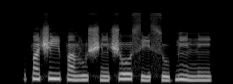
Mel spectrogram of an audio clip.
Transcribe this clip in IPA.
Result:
pã˧ʃiː˧pã˨vu˨ ʃĩ˨ʃoː˦si˨ su˨ɓĩ˦˨ nĩ˧

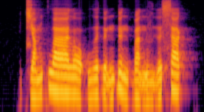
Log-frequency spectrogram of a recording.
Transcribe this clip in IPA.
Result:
t͡ɕa˨˦mkwaː˧lɔ˨˩ ʔu˧ə̯ɗə̰˧˥nɗə˨˩n ɓa̰˧˨nvɨ̰˧˥ə̯ sa˦˥k̚

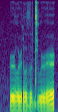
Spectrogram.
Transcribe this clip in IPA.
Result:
ɹoɹɾoðo djuɹə˞

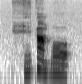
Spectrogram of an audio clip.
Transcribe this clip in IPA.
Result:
he̤kã bo

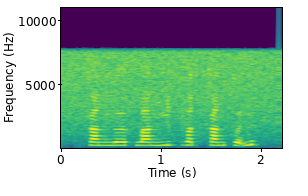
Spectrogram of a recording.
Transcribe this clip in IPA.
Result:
ka˧nŋəː˧ hwa˧ŋɲə˦˥p̚va˦˥t̚ ka˧nfə̰˧˥n

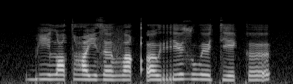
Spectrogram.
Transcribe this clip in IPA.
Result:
bi lutˤɦiz ə vʌqʼu rʲøz wøtʲe kɵ

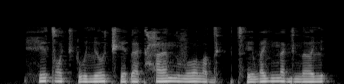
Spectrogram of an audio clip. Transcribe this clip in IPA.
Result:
hɪdɔt͡ʃʼu lʲot͡ʃʼɪɗæɡ ħæn volˠɪd | t͡sʼɪwæʎnæɡɪn ɜlʲ

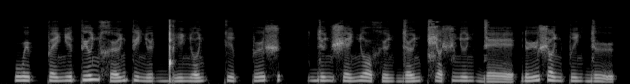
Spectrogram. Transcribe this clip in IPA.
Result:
wypːeʎipʲoʎ xøʎpʲɛʎy ɡ͡ǃiʎ oʎkːipːʉʃ | dyʎʃeʎoxyʎ døʎt͡ɕɔʃ ʎʉʎde | ɾyʃɔʎ piʎdʉ

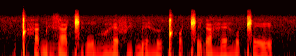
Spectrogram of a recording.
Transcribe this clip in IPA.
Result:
ǃʰaɡ͡be̤za ǁe̤ŋ͡mɔ̤ ɦɛfe̤ ɡ͡beɦɯ ǃʰɔǁiɗaɦɛ ɦoǁe

